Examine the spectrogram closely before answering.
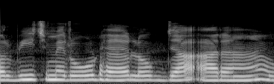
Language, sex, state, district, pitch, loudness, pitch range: Hindi, female, Maharashtra, Mumbai Suburban, 200 Hz, -14 LUFS, 195-210 Hz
